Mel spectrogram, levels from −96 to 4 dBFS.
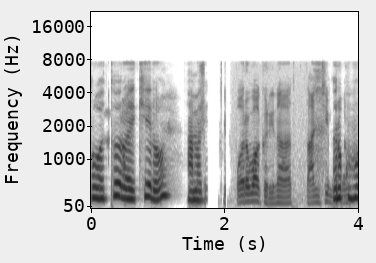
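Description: From 0.07 to 1.49 s, 1.69 to 2.06 s, and 3.58 s to the end, the speech is chopped down by up to about 40 dB, likely speech suppressed in double talk by an echo canceller. The waveform shows sudden near-flat gaps, and the spectrogram shows blank vertical bands.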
